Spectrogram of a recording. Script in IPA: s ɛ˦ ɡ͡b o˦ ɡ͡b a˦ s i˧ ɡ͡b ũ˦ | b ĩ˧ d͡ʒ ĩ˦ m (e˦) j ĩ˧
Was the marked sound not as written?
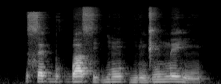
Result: no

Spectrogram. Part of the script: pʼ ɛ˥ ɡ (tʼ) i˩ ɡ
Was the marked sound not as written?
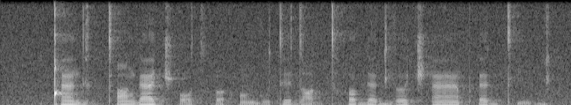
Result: no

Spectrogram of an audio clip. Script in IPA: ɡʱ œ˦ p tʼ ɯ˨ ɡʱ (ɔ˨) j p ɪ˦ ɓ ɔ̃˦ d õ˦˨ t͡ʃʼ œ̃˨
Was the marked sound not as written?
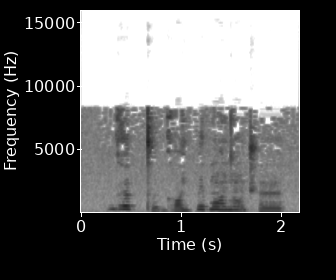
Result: no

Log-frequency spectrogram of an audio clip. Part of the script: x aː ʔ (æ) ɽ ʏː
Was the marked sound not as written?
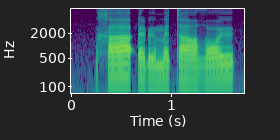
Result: yes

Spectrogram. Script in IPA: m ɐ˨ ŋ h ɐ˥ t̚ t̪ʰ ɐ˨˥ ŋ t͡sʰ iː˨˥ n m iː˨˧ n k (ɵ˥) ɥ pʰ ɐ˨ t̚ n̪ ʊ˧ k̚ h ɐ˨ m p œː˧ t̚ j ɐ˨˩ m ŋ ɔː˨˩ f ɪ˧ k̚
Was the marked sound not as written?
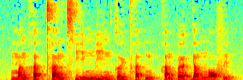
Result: no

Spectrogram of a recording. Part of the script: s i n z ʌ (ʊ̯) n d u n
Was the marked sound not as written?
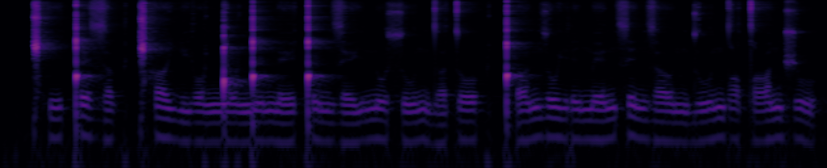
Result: no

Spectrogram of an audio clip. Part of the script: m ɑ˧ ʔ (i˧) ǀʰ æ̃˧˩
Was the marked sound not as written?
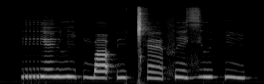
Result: yes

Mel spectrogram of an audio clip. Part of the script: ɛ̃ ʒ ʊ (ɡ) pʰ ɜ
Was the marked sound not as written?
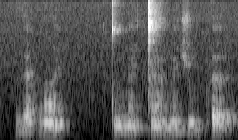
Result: no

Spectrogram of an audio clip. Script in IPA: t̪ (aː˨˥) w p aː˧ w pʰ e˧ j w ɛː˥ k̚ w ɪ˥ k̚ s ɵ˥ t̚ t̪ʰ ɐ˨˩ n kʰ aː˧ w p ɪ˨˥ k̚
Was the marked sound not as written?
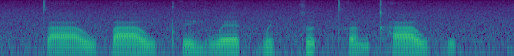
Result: yes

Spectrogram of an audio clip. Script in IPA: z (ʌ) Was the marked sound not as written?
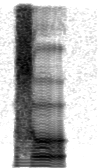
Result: no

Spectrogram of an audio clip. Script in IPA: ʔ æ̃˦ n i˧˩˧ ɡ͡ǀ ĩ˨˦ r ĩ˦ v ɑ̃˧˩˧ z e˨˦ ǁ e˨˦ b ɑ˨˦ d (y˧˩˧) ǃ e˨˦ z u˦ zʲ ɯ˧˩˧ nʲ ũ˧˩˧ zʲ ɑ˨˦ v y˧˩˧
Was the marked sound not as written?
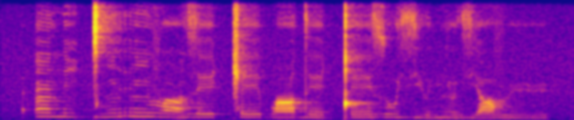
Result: yes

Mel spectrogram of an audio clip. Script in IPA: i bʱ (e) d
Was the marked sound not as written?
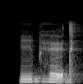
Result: no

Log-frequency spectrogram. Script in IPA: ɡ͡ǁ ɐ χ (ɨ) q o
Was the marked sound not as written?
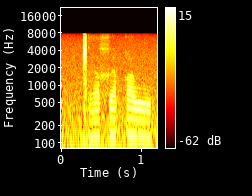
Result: no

